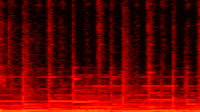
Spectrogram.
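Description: Soft background music: steady held tones over a light, regular beat.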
